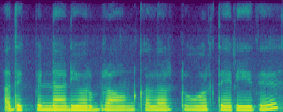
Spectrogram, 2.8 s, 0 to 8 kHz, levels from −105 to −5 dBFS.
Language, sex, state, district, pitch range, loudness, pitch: Tamil, female, Tamil Nadu, Nilgiris, 225-235 Hz, -15 LUFS, 230 Hz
